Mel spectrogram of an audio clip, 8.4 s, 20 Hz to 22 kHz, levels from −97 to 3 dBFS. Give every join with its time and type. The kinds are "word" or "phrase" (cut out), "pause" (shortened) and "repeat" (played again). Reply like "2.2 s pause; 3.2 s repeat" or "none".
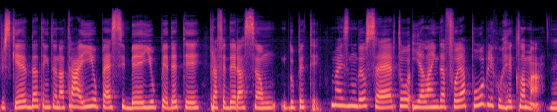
none

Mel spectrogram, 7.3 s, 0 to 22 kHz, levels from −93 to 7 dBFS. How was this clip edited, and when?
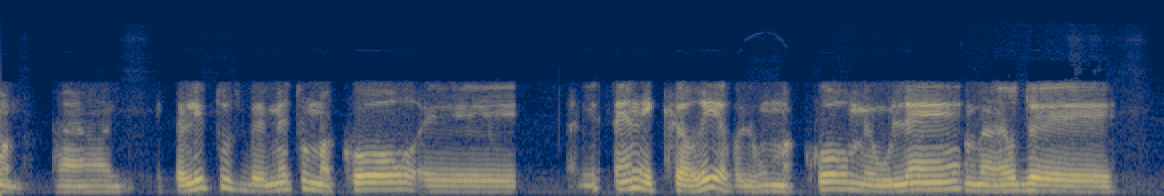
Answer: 3.7 s word; 6.0 s word

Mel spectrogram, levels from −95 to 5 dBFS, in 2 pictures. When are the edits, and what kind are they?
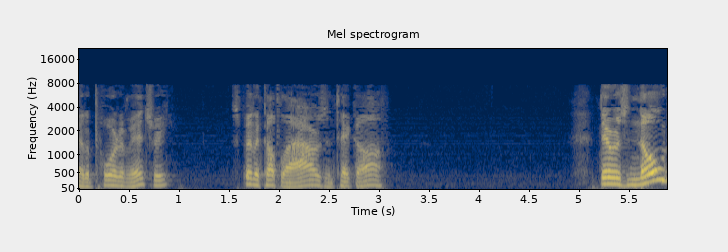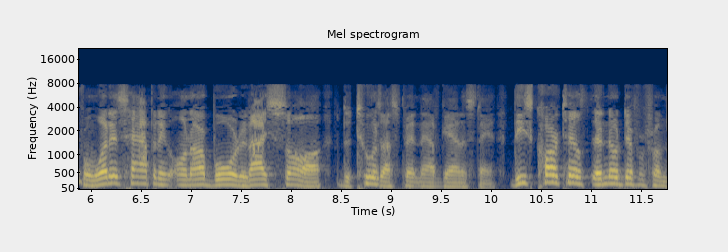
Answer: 5.9 s word; 7.6 s phrase; 8.4 s pause; 8.9 s phrase; 10.1 s pause

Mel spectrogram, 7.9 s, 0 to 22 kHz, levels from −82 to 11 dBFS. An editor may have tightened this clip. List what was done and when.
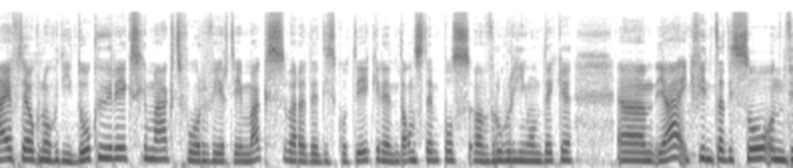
4.7 s word

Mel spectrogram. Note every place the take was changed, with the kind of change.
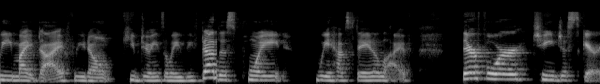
1.6 s word; 2.2 s phrase

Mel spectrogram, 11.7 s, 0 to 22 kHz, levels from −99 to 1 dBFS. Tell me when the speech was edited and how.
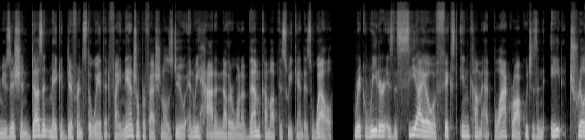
none

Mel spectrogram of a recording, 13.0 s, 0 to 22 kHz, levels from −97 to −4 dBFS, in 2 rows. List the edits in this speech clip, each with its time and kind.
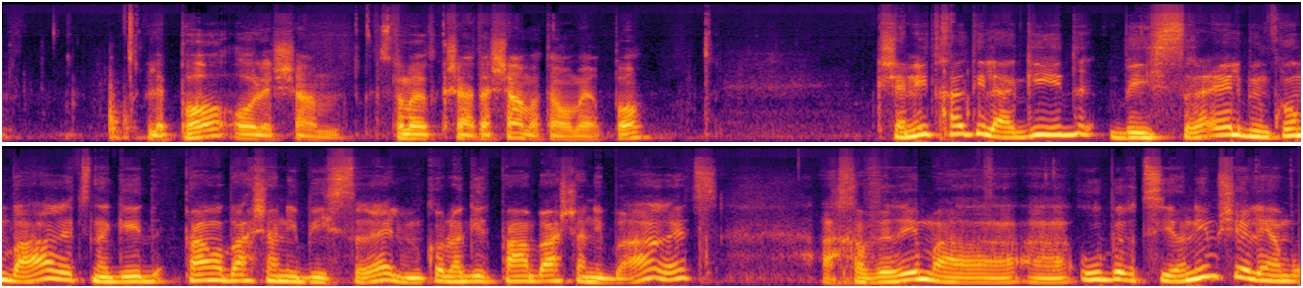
none

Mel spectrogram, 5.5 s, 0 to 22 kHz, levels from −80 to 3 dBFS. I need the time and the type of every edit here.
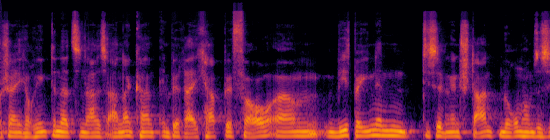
1.6 s word; 3.5 s word; 4.4 s word

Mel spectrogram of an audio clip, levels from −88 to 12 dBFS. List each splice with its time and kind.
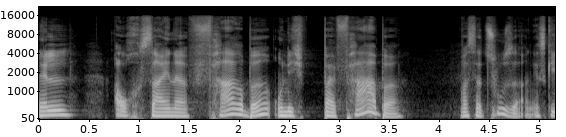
4.2 s phrase

